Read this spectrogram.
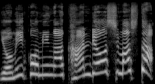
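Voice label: "yomikomi ga kanryou shimashita", Japanese, girl; voice; info girl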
